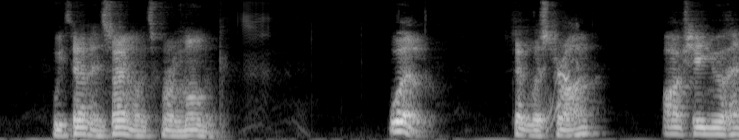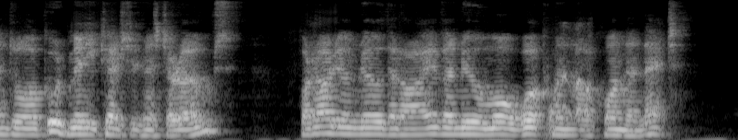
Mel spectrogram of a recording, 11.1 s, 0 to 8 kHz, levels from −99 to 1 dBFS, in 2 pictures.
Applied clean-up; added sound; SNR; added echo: neural mask model DeepFilterNet 3.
